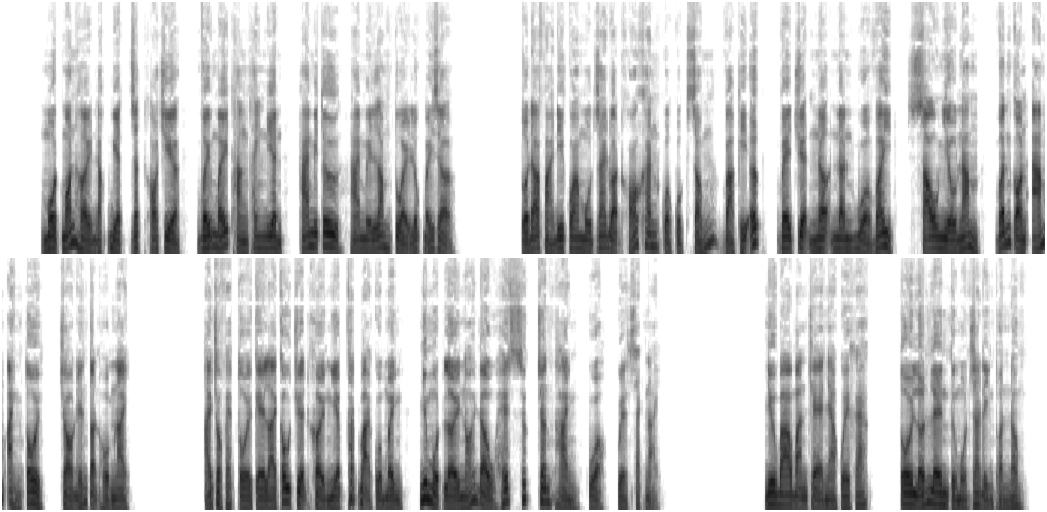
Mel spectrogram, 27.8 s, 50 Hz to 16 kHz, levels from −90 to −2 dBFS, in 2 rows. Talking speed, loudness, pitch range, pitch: 205 wpm, -20 LUFS, 95-125 Hz, 110 Hz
